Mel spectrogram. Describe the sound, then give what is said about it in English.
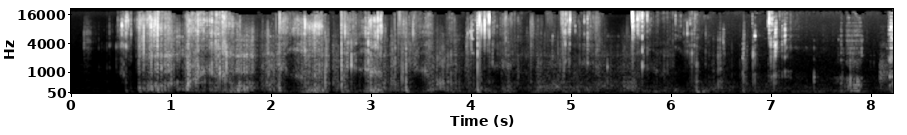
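Crisp crunching and chewing of crackers, a steady run of irregular brittle snaps and grinding bites lasting several seconds with no talking. “brought out some crackers.”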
